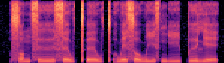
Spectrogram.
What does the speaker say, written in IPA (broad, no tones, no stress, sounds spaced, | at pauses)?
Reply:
s ɔ n s ɨː s ɘ w tʼ ɘː w tʼ o̤ w e s o w iː s ŋ iː p ɨ lʲ e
